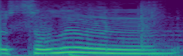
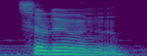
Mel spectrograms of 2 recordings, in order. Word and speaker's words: Selûne: There's no little thing above the E, so Selûne is how I've always pronounced it.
